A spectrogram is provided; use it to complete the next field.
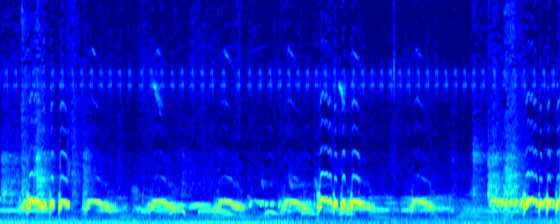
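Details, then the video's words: Local zebra dove song used to prompt reluctant doves to sing: rapid bubbling, stuttered coo phrases in bursts, with a quiet pause after about five seconds before another phrase starts. "Perkutut lokal gacor Suara Besar Panggilan Perkutut Agar Bunyi"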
